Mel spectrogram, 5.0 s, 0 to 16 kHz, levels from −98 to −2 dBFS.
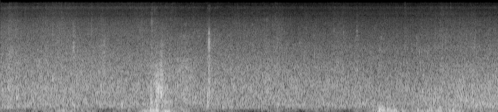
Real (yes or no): yes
